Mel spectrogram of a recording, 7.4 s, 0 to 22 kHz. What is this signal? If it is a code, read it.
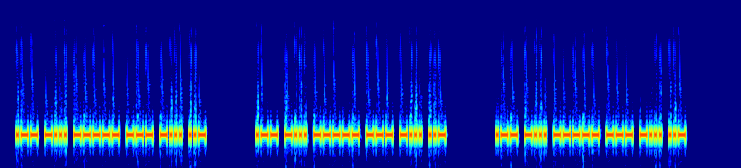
Morse code, heard as a keyed tone, about 51 wpm, 700 Hz. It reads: WB0OBU WB0OBU WB0OBU
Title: USA Call Signs - 6 Characters - Repeated 3x - 50wpm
